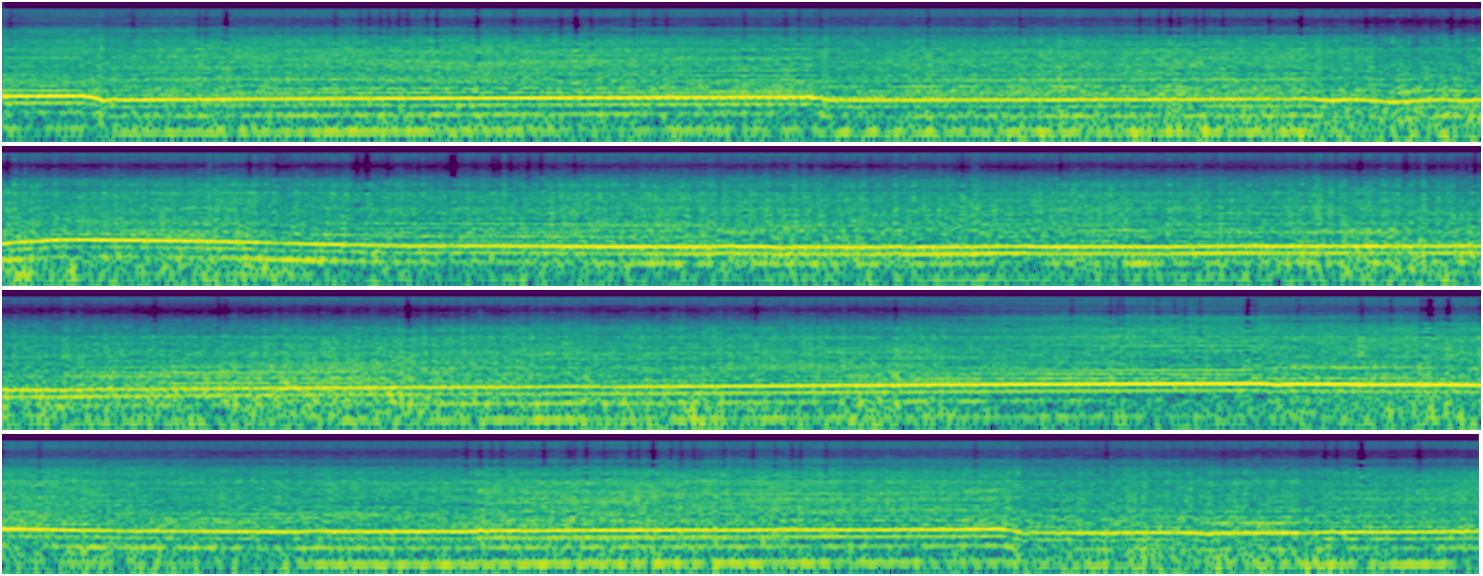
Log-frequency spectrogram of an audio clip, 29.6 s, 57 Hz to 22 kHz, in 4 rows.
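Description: Small-displacement race motorcycle's engine running at high revs under load, heard from onboard over wind rush. The pitch drops sharply with upshifts about half a second and four seconds in. It dips and recovers around seven seconds as the bike slows for a corner, climbs slowly through the middle, then drops with further upshifts near 21 and 27 seconds.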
